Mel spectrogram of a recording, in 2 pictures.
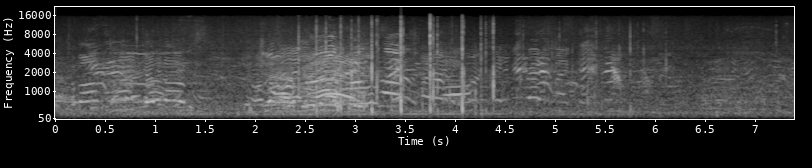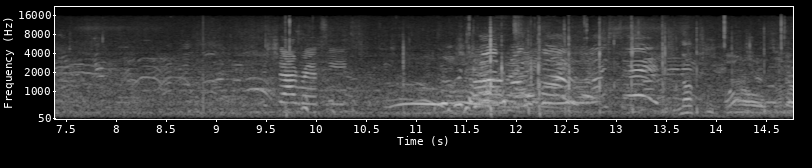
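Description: Children and adults shout and cheer excitedly outdoors.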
